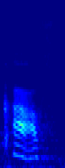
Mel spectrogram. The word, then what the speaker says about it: calf: almond almond the word calf the L is not pronounced so it takes a longer R sound calf likewise chalk likewise palm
